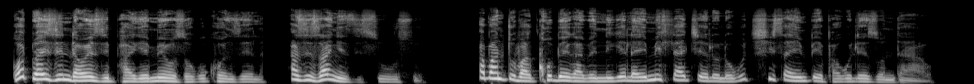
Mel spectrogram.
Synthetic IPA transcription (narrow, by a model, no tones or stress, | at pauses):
ɣɔd̥ʱwaizindʱawezipʰaɣɛmɛjɔzoɣukʰɔnd͡zʱɛlaː | zizaŋezisuːswɛ | aβantʼuβaǃʰuβɛɣaβeniɣɛlaimiɬat͡ʃʼɛlɔloɣut͡ʃʼisaimpʼɛpʰaɣulɛzɔndʱa̰ːwɔ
